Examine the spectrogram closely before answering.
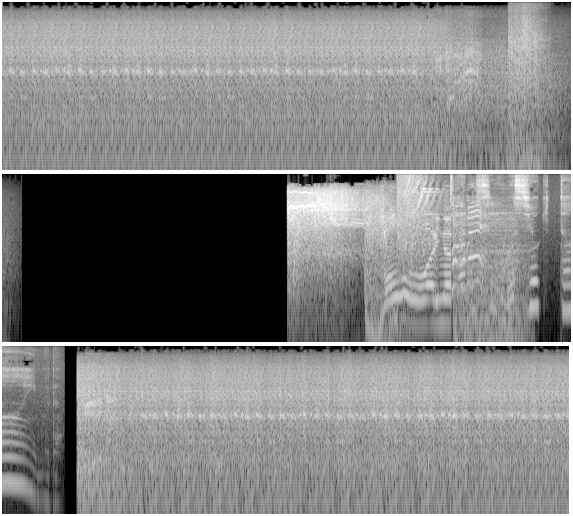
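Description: Rapid explosive hits crackle and boom in a dense, steady burst.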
